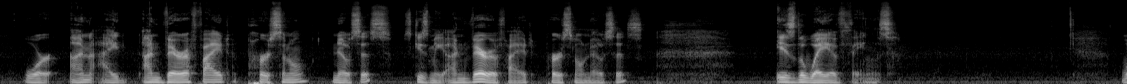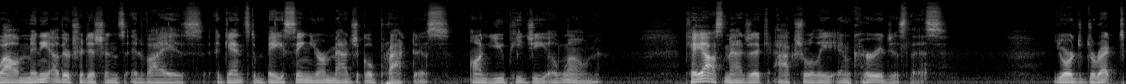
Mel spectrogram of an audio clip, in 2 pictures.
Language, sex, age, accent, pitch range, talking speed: English, male, 30-49, American, 85-100 Hz, 90 wpm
